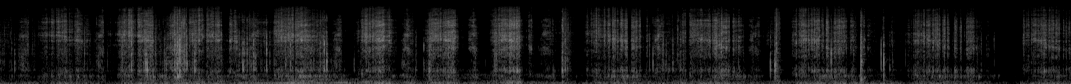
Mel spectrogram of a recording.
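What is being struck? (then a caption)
Cement and sand ball. A fist-sized, solid, dry and dusty cement-sand ball held in the fingers has its flat face scraped and shaved with a red-handled utility knife blade, shedding fine dust. Bright, hissy, gritty scraping strokes come in repeated bursts separated by brief pauses, with little low end and almost no ring after each stroke.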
